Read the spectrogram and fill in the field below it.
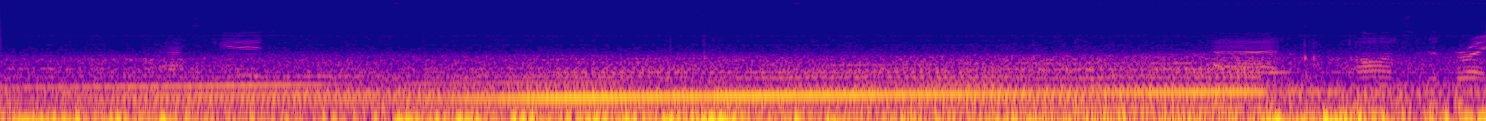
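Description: A Dodge Challenger Hellcat accelerates, its engine droning loudly with a steadily rising pitch before it eases off near the end, while someone talks over the engine from inside the car.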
